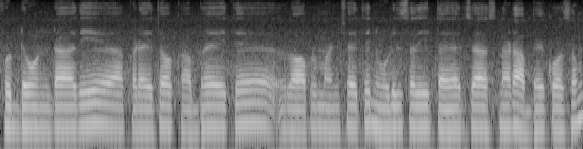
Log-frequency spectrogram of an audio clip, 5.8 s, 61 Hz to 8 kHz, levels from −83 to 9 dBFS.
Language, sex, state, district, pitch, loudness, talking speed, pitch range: Telugu, male, Andhra Pradesh, Visakhapatnam, 125 Hz, -18 LUFS, 185 wpm, 120-130 Hz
